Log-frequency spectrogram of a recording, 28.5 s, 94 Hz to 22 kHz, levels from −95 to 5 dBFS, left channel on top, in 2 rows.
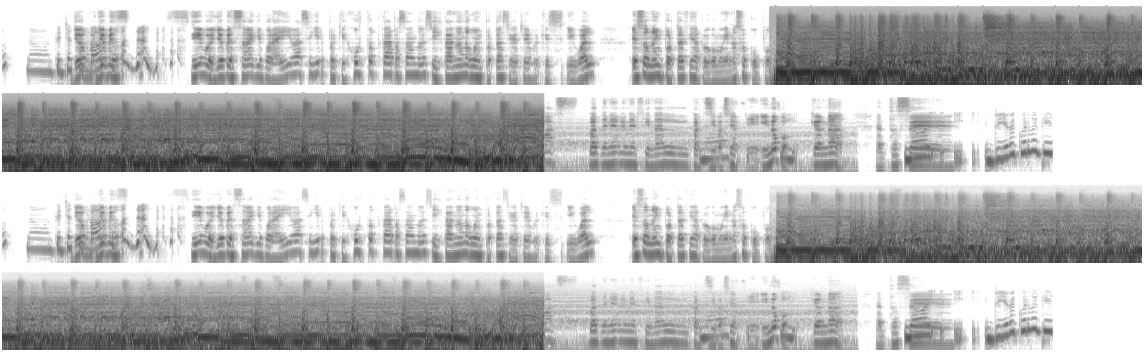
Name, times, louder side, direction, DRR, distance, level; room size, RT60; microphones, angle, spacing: voice 1, 0.0-2.3 23.0-23.4 24.0-24.2 25.5-26.3 26.5-27.4, equal, 5° left, 1.7 m, -46 dB
voice 2, 0.9-1.5 2.4-7.4 7.9-21.3 21.6-24.1 24.4-26.1, left 3 dB, 50° left, 5.1 m, -47 dB
sound 1, 9.7-21.0, left 6 dB, 70° left, 0.4 m, -20 dB
sound 2, 14.0-25.0, right 2 dB, 80° right, 6.3 m, -58 dB
head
